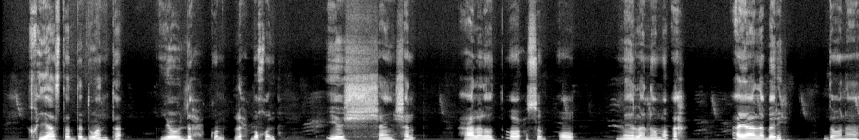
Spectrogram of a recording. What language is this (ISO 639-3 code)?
som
